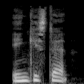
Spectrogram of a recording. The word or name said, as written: enkestand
